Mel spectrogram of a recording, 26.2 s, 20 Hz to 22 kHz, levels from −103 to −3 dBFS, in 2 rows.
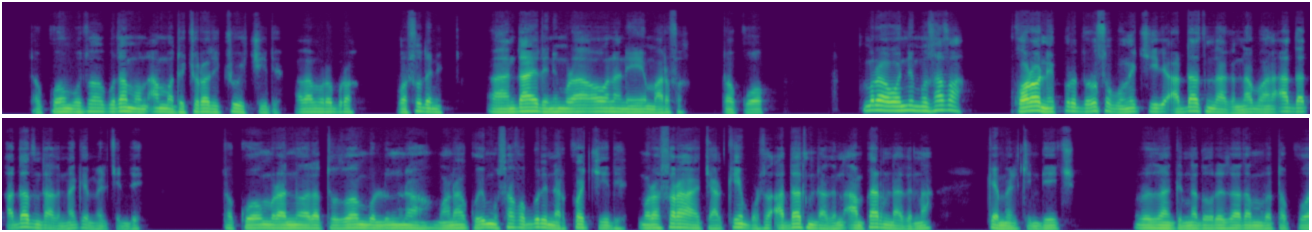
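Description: No technical faults are audible anywhere in the recording.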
